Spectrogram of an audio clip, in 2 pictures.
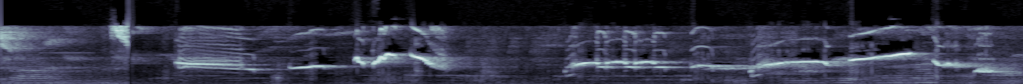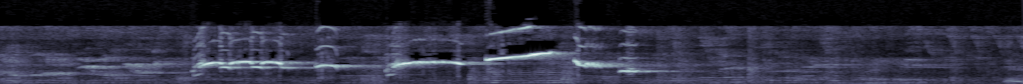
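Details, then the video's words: Oriental magpie-robin song used for training songbirds: a varied run of loud clear whistles, slurred rising and falling notes and quick chattering phrases, delivered in bursts with short pauses, over a faint low background rumble. "Suara Burung Kacer yang cocok untuk Latihan kicau"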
